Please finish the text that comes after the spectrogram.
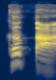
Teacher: a sílaba tônica é a última se a sílaba tônica é a última quer dizer que a palavra cantar ela é oxítona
